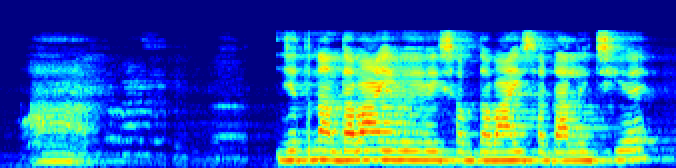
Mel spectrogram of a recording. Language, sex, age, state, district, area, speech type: Maithili, female, 45-60, Bihar, Samastipur, rural, spontaneous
